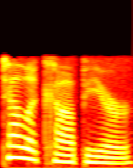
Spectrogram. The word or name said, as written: Telecopier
